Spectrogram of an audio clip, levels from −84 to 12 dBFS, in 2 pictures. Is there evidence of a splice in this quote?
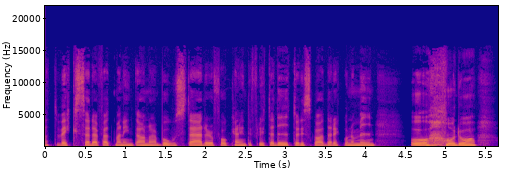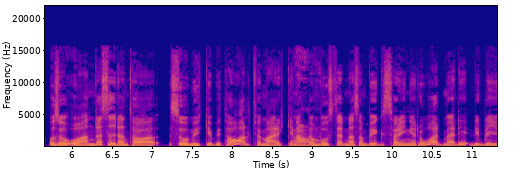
no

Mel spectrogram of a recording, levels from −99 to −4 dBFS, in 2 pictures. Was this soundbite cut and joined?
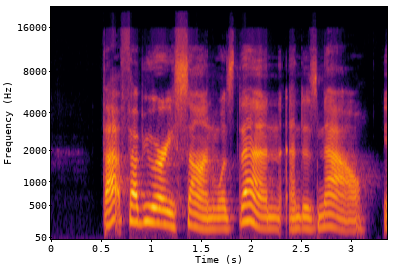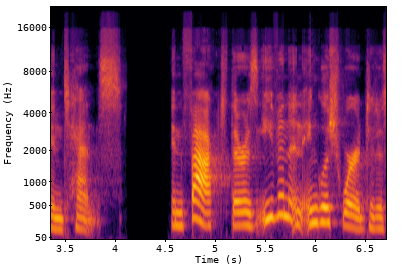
no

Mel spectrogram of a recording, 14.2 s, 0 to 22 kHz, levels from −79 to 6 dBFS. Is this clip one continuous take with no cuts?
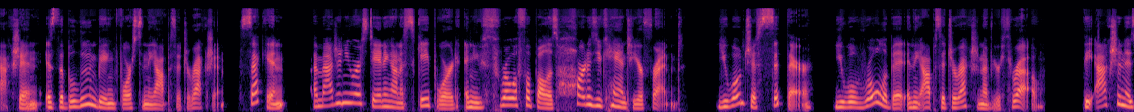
no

